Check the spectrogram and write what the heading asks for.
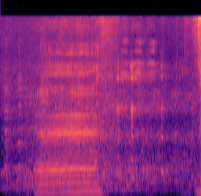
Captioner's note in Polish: śmiech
